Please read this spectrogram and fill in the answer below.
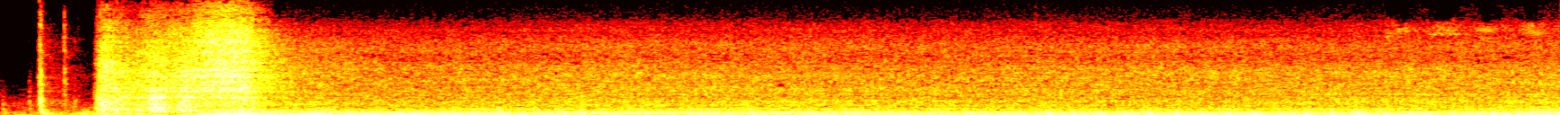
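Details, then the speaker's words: Ford Fiesta Titanium automatic: a brief crank, then it catches quickly into a steady, even idle with no knocks or misses. Normal start. "Really running nice. Yeah, it's really coming along, this car now."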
